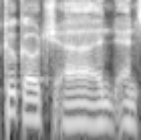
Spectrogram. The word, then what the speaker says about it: Kukoc: No, no, Kukoc is the way that it is. But people would go, "Yeah, so I'm watching the game last night and Kukic." Nope, they, he, he, you're talking to him. Hey, Toni Kukic. Oh, it's pronounced Kukoc.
